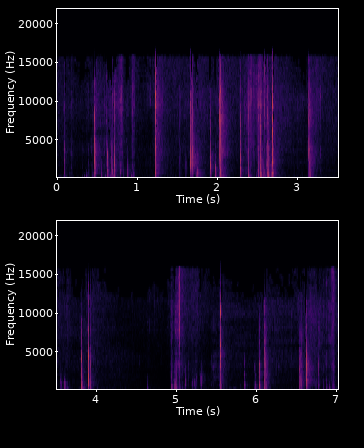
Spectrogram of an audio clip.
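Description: Fingers squeeze and crinkle a red and black foil-laminate Lavazza coffee bag, padded and filled with beans. Irregular bursts of sharp, dry crackling and crunching come in quick clusters with short quiet gaps between them. Each crinkle stops almost at once, with bright high crackle over a softer low rustle.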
